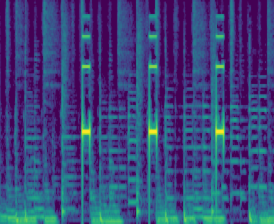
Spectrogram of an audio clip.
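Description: Interval-timer app beeping three times, one short high beep a second, counting down the final seconds of a rest period before the next round. Background music with a beat plays underneath.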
